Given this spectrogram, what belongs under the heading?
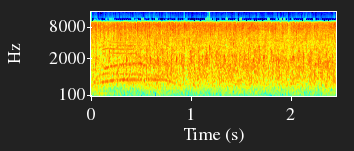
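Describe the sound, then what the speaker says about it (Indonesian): A congregation at an Indonesian sermon claps loudly in a dense, continuous burst, with a faint whistle-like tone briefly audible at the beginning. "Tepuk tangan buat kita semua."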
